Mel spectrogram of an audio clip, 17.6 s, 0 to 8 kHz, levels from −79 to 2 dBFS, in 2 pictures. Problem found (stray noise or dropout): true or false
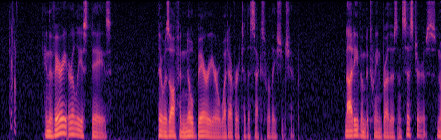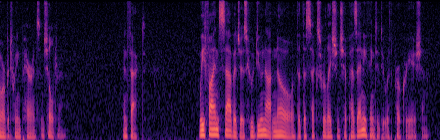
true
